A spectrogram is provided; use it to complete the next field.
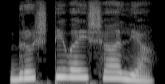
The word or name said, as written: ದೃಷ್ಟಿವೈಶಾಲ್ಯ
